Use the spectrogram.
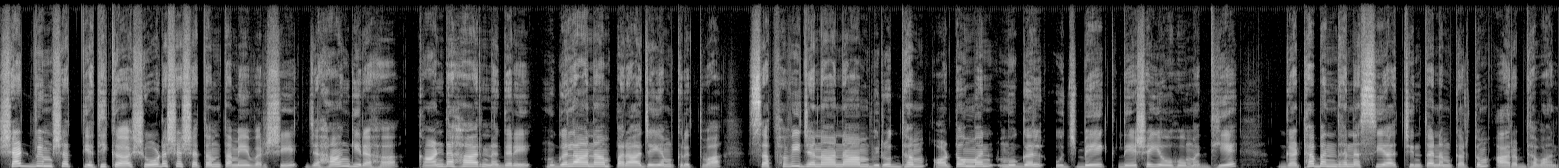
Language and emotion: Sanskrit, neutral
